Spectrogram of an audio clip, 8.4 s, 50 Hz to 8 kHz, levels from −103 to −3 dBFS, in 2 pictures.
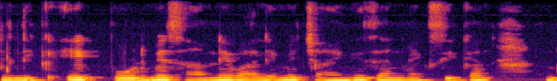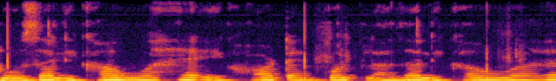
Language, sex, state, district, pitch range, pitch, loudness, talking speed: Hindi, female, Odisha, Sambalpur, 190-205 Hz, 200 Hz, -17 LUFS, 165 wpm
